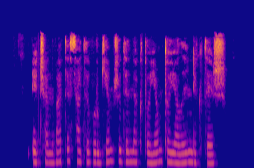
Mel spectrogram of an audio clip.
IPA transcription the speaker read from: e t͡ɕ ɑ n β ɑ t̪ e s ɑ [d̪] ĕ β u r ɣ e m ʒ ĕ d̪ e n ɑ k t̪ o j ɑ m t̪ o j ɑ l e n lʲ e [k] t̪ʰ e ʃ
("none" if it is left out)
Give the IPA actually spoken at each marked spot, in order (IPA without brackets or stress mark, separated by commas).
d̪, k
